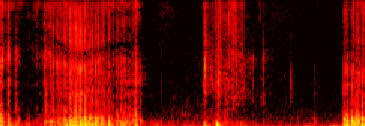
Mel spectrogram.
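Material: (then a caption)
Seagrass. Long nails scratch over a long cylindrical seagrass tube covered in woven straw weave, making dry, crunchy, tearing rasps. A dense stretch of scratching gives way to quieter scrapes and a few short bursts, then ends with a loud scratch. The sound is mostly low and thuddy with little ring.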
